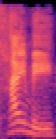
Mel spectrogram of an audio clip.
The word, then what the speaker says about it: Jaime: It's Jamie in Spanish. Yeah. It's pronounced Jaime because of the J.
